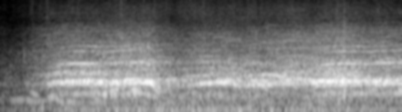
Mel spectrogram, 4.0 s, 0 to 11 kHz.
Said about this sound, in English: 6,000 fans have packed the gymnasium at Beijing University. They're chanting "Go, Ma Lin," cheering on one of China's top ping pong players.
